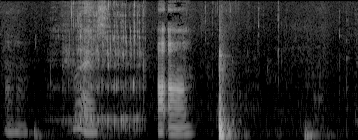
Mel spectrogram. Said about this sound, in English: I had another question, but my slurp took the whole freaking thing.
